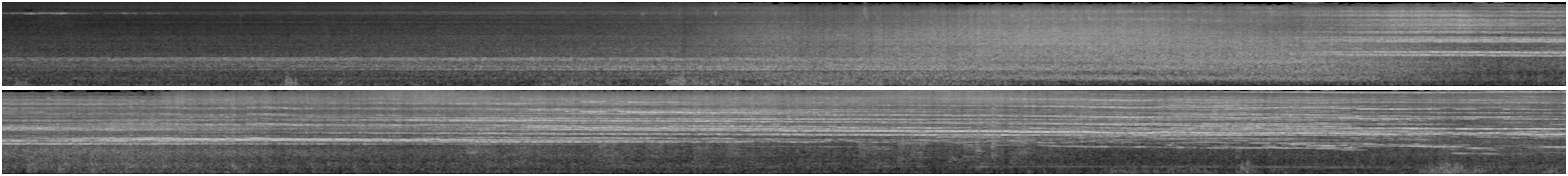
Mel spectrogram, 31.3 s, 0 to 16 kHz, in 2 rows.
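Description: An FS E656 electric locomotive hauling a rake of new Intercity driving coaches approaches, growing steadily louder over about ten seconds, and passes at speed. As the coaches roll by, the wheels squeal in several high, wavering tones.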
